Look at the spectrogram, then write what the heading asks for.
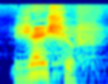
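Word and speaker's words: Rzeszów: Prague landed in the Polish border city of Jesus okay now it's spelled r-z-e-s-z-o-w but it's pronounced Jesus so every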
